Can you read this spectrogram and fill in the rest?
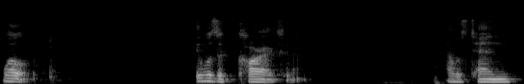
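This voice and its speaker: A man's voice: medium pitch, flat delivery, slow pace, darkish tone. Hesitant, reflective young man, acted. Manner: hesitant, conversational. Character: reflective blind young man recalling his past. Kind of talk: staged play reading.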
